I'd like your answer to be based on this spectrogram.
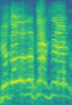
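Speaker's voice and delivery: high, loud cab driver yell; shouting. Retold or imitated. Cab driver to passed-out drunks in his taxi, shouting. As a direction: yell to rouse sleeping passengers.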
